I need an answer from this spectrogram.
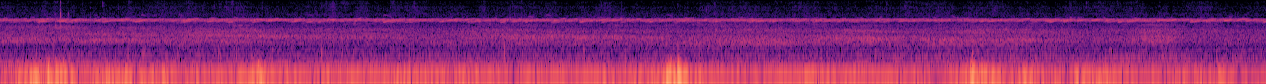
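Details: Spring peepers chorus in late March, a steady, high, shrill ringing over a low background rumble.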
